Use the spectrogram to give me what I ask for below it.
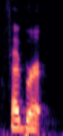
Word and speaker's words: February: February. – But it's really spelled February.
